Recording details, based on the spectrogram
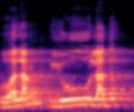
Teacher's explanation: یا وا پیش یو، یہاں واو مدہ ہے، اس کو ایک الف کی مقدار کھینچ کے پڑھا جائے گا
